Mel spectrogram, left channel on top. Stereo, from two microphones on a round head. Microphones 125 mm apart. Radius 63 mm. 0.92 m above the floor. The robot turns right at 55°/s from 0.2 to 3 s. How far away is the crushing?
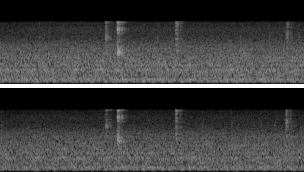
About 5.5 m.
